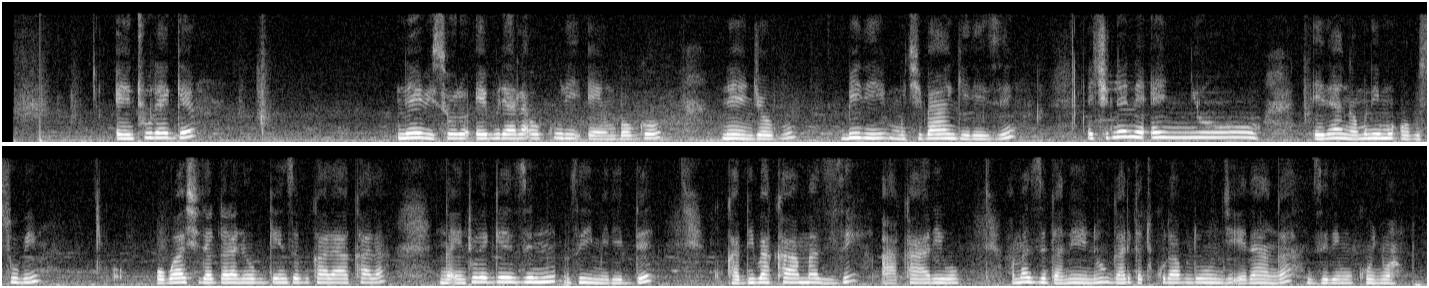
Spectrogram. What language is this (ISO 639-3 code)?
lug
